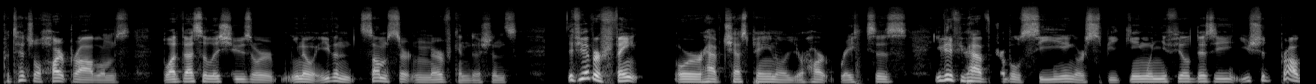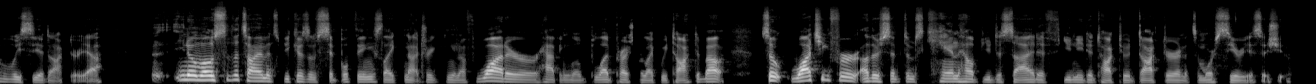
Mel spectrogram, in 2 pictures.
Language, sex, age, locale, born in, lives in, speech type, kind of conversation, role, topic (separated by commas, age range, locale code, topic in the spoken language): English, male, 18-19, en-US, United States, United States, read, expert-assistant, expert, Why do you sometimes feel dizzy when you stand up quickly?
